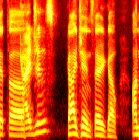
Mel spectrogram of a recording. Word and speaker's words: gaijins: Gaijins.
